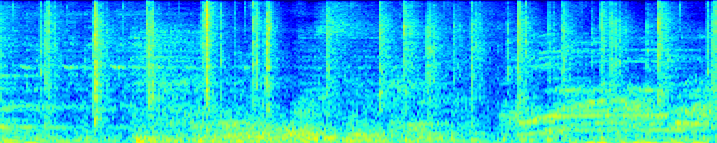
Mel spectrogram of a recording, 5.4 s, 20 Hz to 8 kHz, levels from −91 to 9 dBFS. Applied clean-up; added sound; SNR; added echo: none; Dog; -2 dB; reverberation time 1.1 s.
